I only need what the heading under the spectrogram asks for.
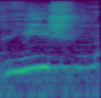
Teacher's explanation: भीष्म होता है, जिसे मूर्धन्य शा लगता है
